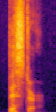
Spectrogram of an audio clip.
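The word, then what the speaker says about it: Bicester: So a town spelled B I C S T E R is just Bister.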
